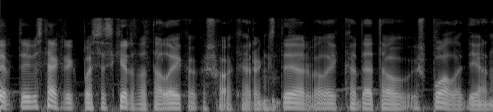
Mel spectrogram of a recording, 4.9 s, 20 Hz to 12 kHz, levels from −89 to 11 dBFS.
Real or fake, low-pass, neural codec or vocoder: real; 7.2 kHz; none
